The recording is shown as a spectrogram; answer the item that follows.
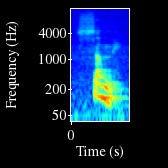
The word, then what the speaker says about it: sommets: MET, ça fait mais, ça se prononce mais. Le S, ça ne se prononce pas parce qu'il y en a plusieurs, mais il ne se prononce pas. Il y a 2 M, ce qui fait que ça ne fait pas sommet, mais sommet.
